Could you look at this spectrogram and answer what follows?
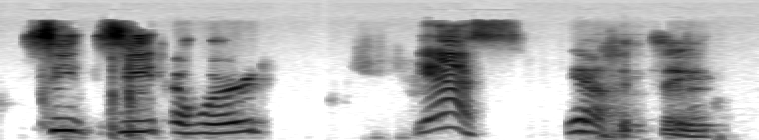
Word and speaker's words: tzitzit: So sometimes you'll hear people saying something about tzitzis. That's really what it's tzitzit, how we pronounce it.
